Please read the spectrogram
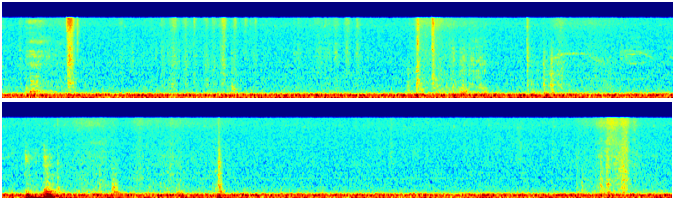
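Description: A steady low background hum, with a few faint scattered ticks and one brief, louder knock about fourteen seconds in.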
